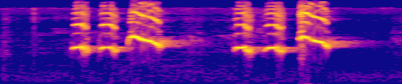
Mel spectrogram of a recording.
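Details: Greater green leafbird in full 'isian' song, used as a master recording to prompt quiet birds to sing: two loud whistled phrases, each of two short level notes and then a long falling slur, about a second apart.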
